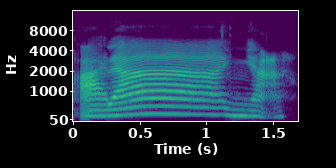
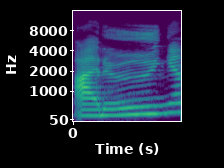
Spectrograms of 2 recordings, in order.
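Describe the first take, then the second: First: The A vowel is said wide open. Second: The A vowel is said less open. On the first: The speaker calls it right. "lembra de abrir bem, principalmente esse A aqui" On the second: The speaker calls it wrong. "aranha não"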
